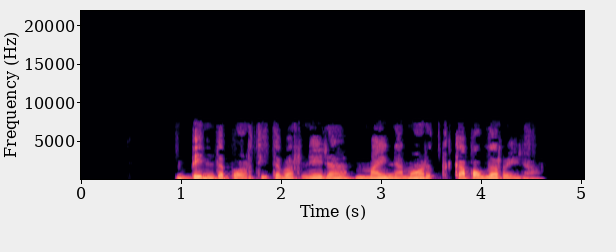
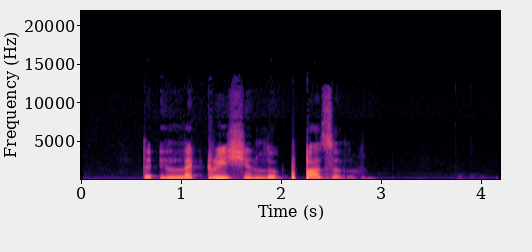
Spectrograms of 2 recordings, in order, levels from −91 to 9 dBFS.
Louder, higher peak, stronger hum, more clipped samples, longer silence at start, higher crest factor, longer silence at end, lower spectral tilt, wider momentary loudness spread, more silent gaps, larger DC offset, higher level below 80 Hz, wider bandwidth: first, -19 LUFS vs -23 LUFS; about the same, 0 dBFS vs 0 dBFS; neither; neither; first, 0.95 s vs 0.65 s; second, 18 dB vs 24 dB; second, 0.45 s vs 1.45 s; first, -8.5 dB/octave vs -6.5 dB/octave; about the same, 10 LU vs 9 LU; neither; neither; second, -58 dBFS vs -48 dBFS; second, 7 kHz vs 12 kHz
